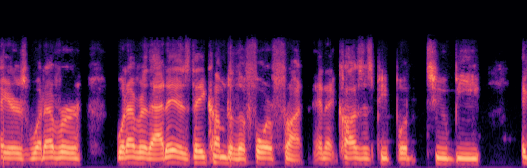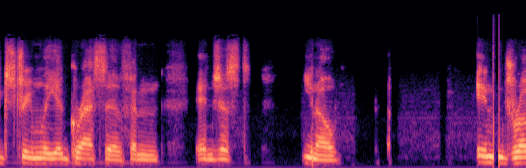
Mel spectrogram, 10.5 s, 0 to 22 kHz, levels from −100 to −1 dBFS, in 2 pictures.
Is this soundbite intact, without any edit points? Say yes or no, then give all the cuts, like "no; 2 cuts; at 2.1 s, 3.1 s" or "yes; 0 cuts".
yes; 0 cuts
